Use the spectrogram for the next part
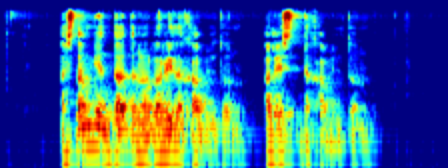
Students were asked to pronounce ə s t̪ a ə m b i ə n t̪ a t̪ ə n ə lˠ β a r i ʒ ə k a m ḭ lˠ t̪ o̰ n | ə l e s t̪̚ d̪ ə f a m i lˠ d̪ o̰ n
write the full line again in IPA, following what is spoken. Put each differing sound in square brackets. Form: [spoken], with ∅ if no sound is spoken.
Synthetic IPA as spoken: ə s t̪ a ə m b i ə n t̪ a t̪ ə n ə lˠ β a r i [ð] ə [x] a m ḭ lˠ t̪ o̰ n | ə l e s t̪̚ d̪ ə [x] a m i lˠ [t̪] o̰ n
